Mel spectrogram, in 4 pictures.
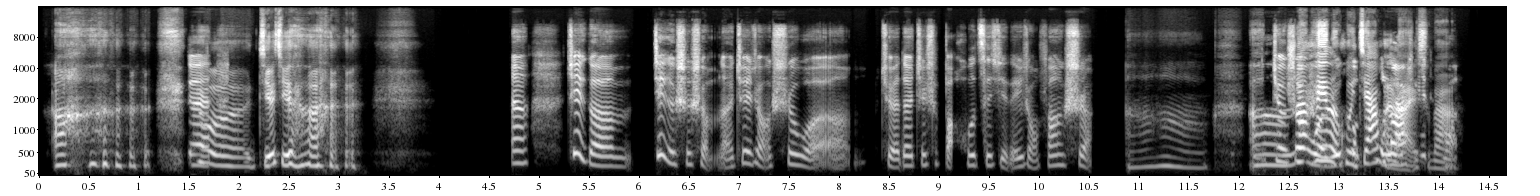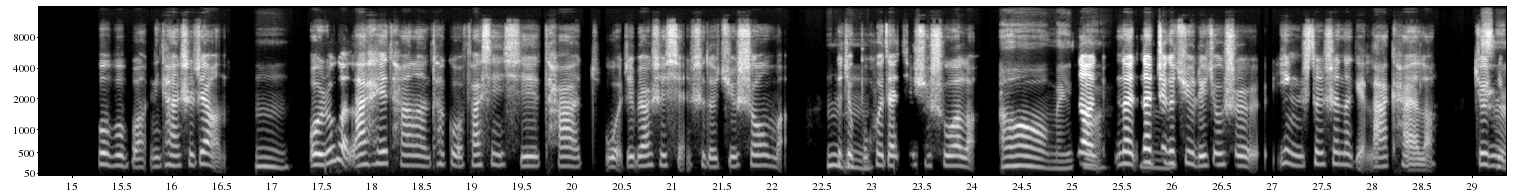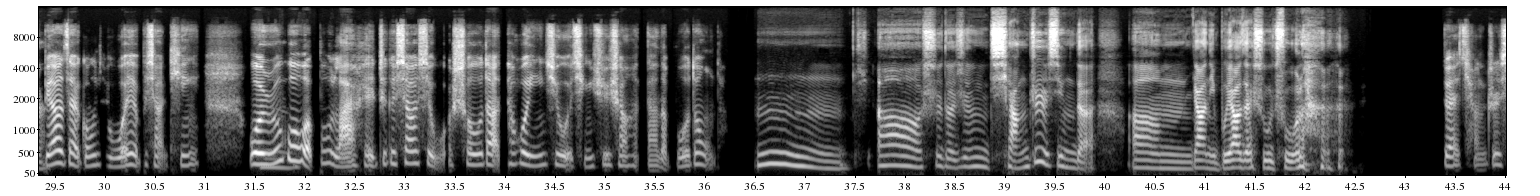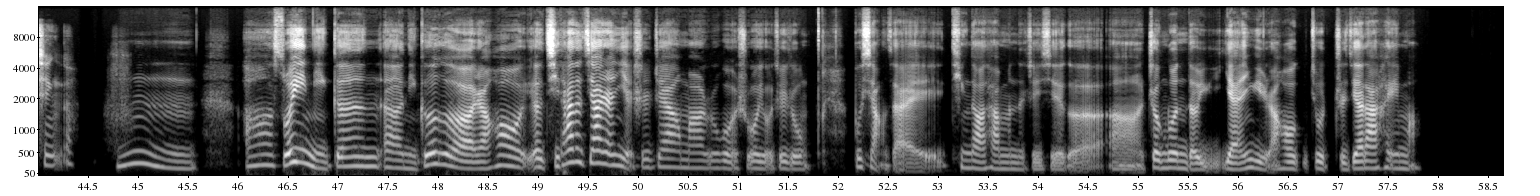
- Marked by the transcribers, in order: laughing while speaking: "啊，做决绝了"; other background noise; other noise; laughing while speaking: "输出了"; laugh; lip smack
- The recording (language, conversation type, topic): Chinese, podcast, 沉默在交流中起什么作用？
